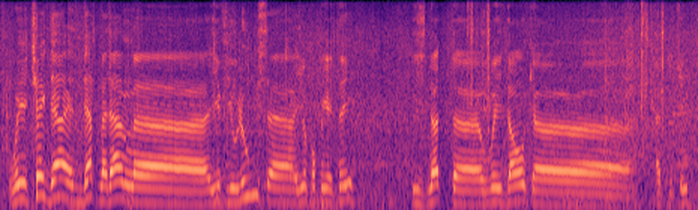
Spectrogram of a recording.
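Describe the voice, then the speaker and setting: In a Quebec accent, the speaker goes at a very slow pace with noticeable background noise behind. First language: French. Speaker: police officer. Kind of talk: confrontation with civilians. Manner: halting.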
